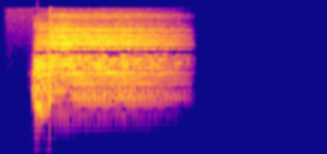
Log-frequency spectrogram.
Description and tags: Metal Gear Solid Alarm
Played on a Casio keyboard.
alarm, effects, exclamation, gear, homemade, jumpscare, metal, sfx, solid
